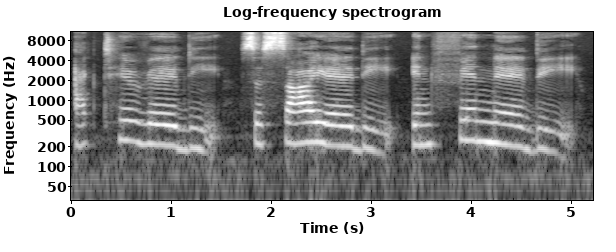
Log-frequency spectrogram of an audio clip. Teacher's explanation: in American English that T is going to often sound like a D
